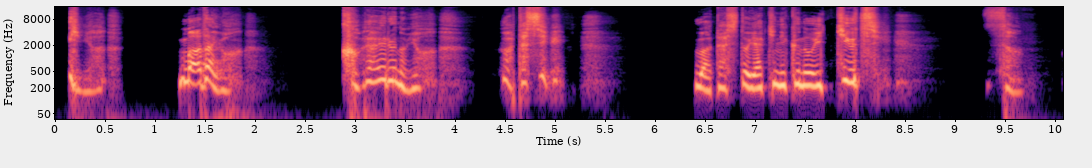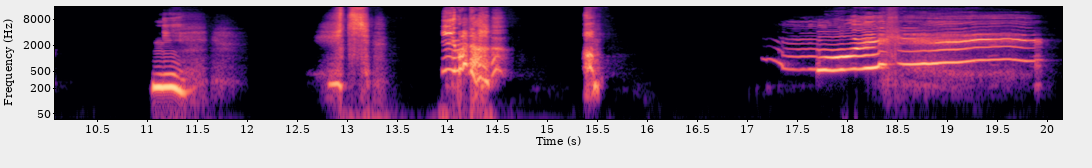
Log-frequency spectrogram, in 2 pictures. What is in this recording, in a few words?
Voice Sample, jp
